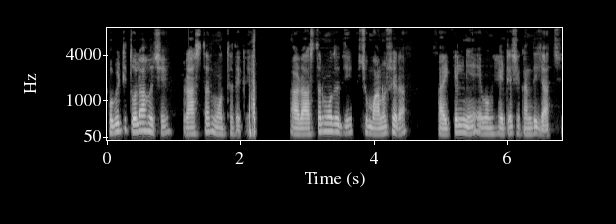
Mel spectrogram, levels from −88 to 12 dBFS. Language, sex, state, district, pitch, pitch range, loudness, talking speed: Bengali, male, West Bengal, Jhargram, 130 Hz, 115-150 Hz, -20 LUFS, 165 wpm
